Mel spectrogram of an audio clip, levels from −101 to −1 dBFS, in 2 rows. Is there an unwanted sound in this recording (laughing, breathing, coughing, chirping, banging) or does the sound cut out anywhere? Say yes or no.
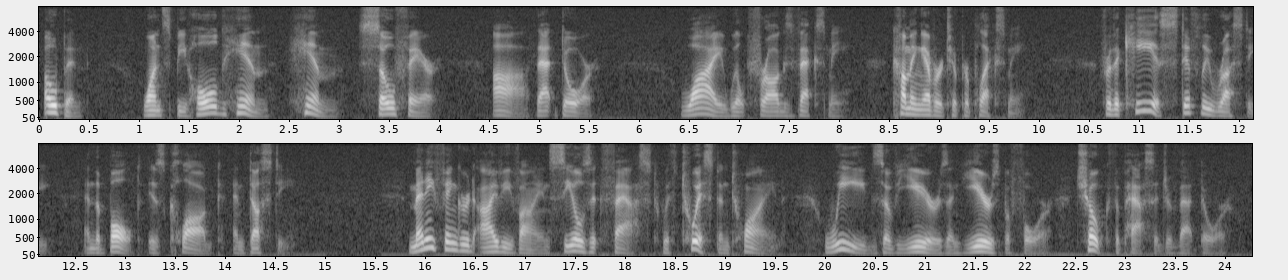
no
